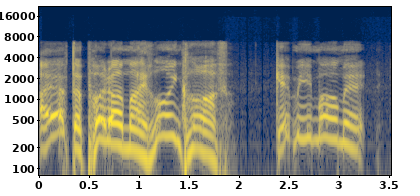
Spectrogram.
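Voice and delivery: squeaky, very high-pitched put-on ogre character voice. Voicing an ogre in the back who is picking stuff up: ogre voice. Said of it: "The one in the back, you can hear".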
